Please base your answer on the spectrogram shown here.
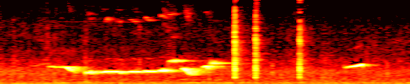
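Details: White-rumped shama, Medan type, giving a long wavering whistled phrase that dips and rises, followed by three sharp clicks and a short rising whistle at the end; fairly quiet against steady background hiss.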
